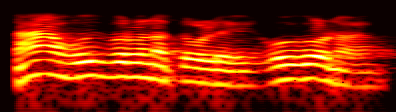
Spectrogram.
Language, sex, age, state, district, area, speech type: Kannada, male, 60+, Karnataka, Koppal, rural, conversation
